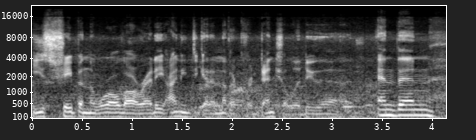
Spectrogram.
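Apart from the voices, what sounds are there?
No everyday noise stands out behind the speech.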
